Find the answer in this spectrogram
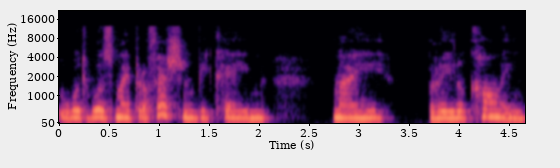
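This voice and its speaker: Somewhat breathy and dark, mellow in tone, a woman speaks very slowly at a fairly high pitch. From Poland. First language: Polish. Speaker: dowser and healer. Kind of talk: interview. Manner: halting.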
